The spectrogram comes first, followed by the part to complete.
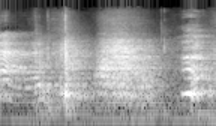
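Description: A person's voice exclaiming and breathy laughing, with one light knock about half a second in.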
